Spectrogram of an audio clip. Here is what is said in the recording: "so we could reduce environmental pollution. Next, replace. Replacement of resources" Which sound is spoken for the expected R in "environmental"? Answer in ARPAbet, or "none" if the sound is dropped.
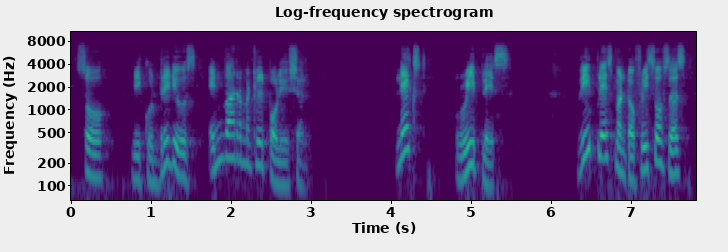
R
